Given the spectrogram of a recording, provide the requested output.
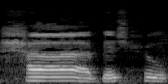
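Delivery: long হা squeezed from mid-throat; tight, pressed h in হা and হু. Shown as a demonstration. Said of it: "গলার মাঝখান থেকে চাপ দিয়ে উচ্চারণ করব". (গলার মাঝখান থেকে চেপে হা পেশ হু)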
